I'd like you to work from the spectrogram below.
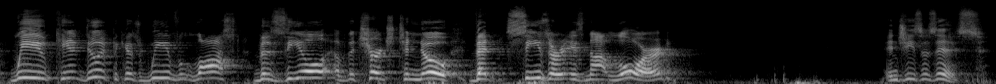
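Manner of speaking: slow, loud, weighty declaration; slowed-down impassioned retort; slow emphatic preaching. Retold or imitated. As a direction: lean hard into each word of the conviction. Chaplain's passionate retort, retold.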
